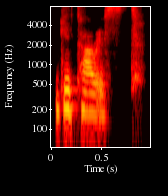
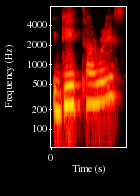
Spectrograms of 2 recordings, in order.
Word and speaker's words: guitarist: Y la pronunciación de guitarist. No es guitarist, es guitarist. Es como guitar, ¿te fijas?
